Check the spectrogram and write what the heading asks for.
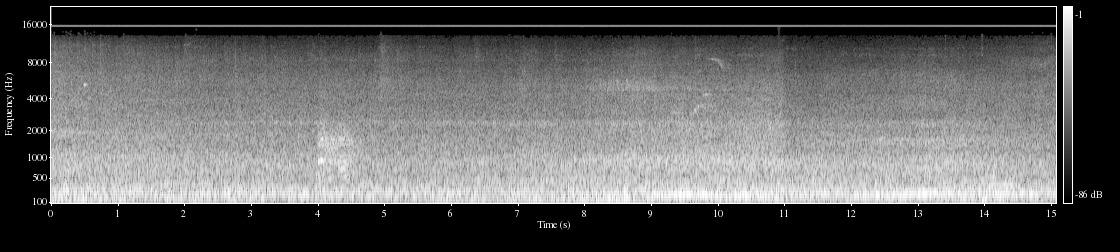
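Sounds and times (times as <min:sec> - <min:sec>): bus diesel engine accelerating: 0:00.0 - 0:15.0
street traffic: 0:00.0 - 0:15.0.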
